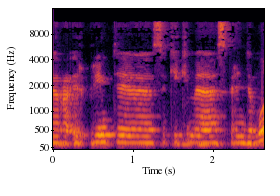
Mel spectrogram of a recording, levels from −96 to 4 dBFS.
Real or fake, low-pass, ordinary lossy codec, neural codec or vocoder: real; 14.4 kHz; MP3, 48 kbps; none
